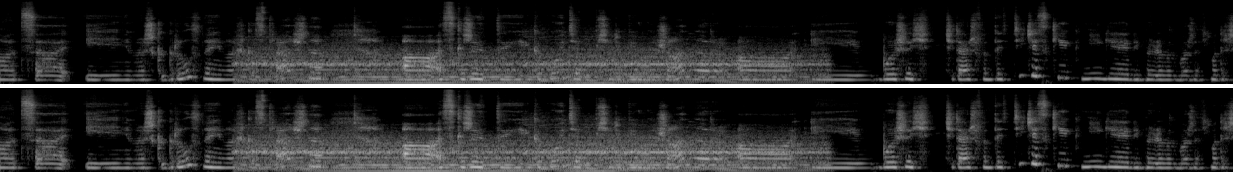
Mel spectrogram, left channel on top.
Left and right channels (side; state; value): left; quieter; 4.1 dB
